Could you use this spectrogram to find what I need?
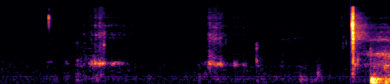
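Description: A man slurps a drink through a straw.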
